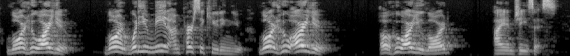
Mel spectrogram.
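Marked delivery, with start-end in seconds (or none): 0.1-6.7 play-acted crying out, calling upward. Retelling Saul of Tarsus crying out to God, acting out crying out. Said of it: "he's crying out to God in the heavens".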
